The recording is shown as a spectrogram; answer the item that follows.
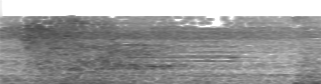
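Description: Background music from an animated series' soundtrack, with a hissing sound effect that fades over about a second and a half.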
